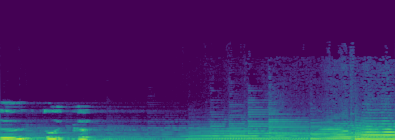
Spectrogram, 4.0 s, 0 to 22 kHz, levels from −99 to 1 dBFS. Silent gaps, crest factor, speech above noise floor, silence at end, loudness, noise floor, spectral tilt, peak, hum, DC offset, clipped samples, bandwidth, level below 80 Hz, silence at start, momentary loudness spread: none; 16 dB; 27 dB; 0 s; -25 LUFS; -47 dBFS; -8.5 dB/octave; -8 dBFS; none; under 0.1%; under 0.1%; 6.2 kHz; -62 dBFS; 0 s; 21 LU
